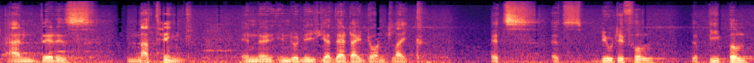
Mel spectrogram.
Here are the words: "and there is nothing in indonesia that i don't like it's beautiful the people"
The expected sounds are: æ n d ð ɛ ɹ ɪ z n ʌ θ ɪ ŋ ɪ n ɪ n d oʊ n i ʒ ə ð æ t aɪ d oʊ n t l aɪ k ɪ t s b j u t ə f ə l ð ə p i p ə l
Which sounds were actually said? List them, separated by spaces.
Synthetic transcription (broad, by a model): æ n d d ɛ ɹ ɪ z n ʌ t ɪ ŋ ɪ n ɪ n d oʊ n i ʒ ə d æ t aɪ d oʊ n t l aɪ k ɪ t s b j u t ə f ə l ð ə p i p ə l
